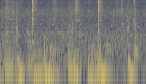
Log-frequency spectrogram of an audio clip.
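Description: One-pot pasta sizzles over medium heat while a utensil stirs it, with regular scraping knocks against the pan roughly every half second over a steady frying hiss.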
